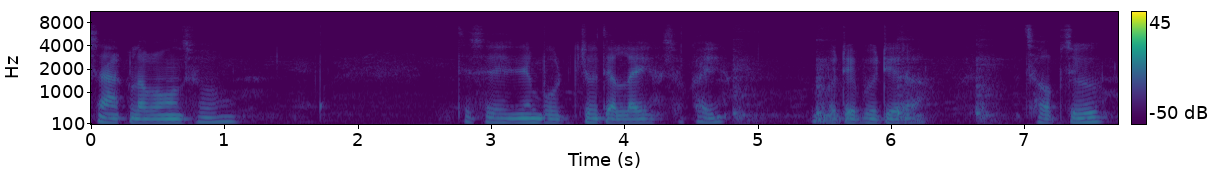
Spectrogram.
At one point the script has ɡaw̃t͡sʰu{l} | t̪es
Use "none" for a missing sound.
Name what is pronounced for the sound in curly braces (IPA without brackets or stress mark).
none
